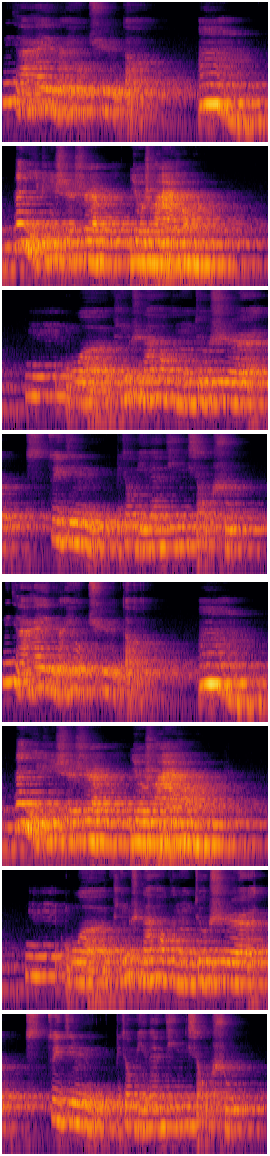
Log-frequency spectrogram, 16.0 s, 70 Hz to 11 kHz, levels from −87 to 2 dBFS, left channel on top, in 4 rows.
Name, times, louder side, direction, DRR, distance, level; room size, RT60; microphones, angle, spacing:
voice 1, 0.0-2.1 8.3-11.9 12.3-15.4, right 1 dB, 45° right, 2 dB, 0.9 m, -25 dB
voice 2, 2.9-3.7 4.2-5.6 5.9-7.1, equal, 35° left, -4 dB, 1.8 m, -20 dB
15.0 x 5.9 x 3.5 m, 2.7 s
head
